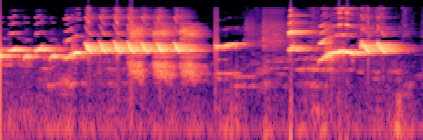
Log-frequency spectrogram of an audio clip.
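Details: White-rumped shama singing energetically, a lure song meant to provoke other birds into replying: a long buzzy trill at steady pitch, a brief pause, then a rising slurred whistle that breaks into a fast warbling trill.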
